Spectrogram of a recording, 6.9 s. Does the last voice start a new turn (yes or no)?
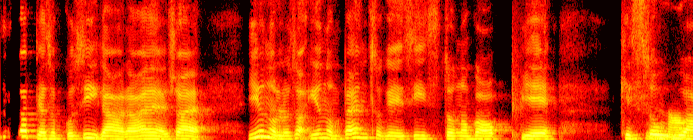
no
